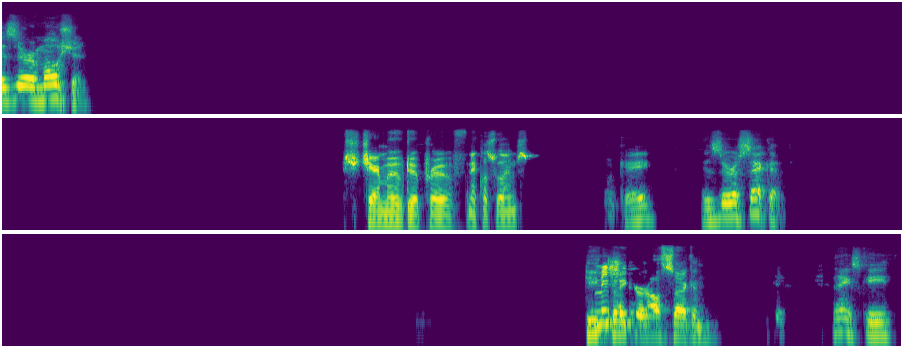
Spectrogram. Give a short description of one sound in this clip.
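A man speaks calmly over an online call, in short bursts with long pauses.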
